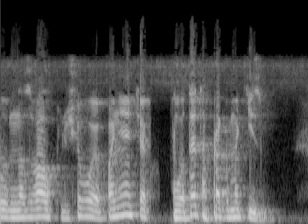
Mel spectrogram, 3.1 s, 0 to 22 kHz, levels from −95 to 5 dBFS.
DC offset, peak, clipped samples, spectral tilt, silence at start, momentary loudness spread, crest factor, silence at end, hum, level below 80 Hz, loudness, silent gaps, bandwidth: under 0.1%; -6 dBFS; under 0.1%; -6.5 dB/octave; 0 s; 5 LU; 12 dB; 0.35 s; none; -48 dBFS; -19 LUFS; none; 11 kHz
